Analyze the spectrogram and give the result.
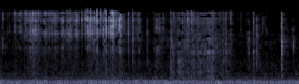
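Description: A utility knife blade scrapes grid-cut cubes off the surface of a solid, translucent orange glycerin soap bar held in the hand. The sound is a bright, crackly scraping and crumbling, loudest in a burst in the middle, over a steady low hum. It ends with a single sharp tick near the close.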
